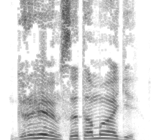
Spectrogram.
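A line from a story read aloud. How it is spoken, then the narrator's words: Hoarse rasp. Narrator (Russian): прохрипел Робс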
